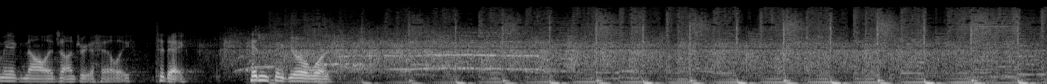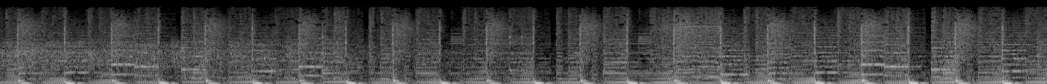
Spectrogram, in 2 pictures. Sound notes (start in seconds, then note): 7.3 applause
